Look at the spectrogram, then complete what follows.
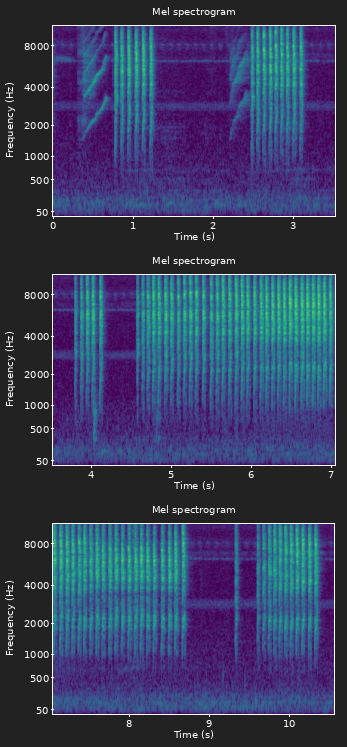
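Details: Rolling nyerecet fighting chatter from a Eurasian tree sparrow, konslet style for training birds: quick upward-swept squeaks and short harsh bursts give way to one sustained four-second run of fast, dense, grating pulses.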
